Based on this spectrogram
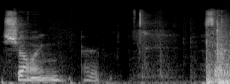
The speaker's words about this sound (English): I'm shutting my door because I hear somebody coming up the steps.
